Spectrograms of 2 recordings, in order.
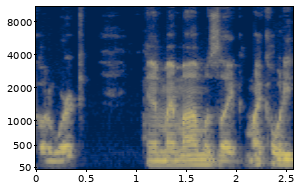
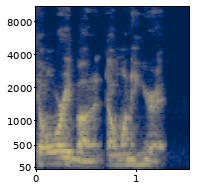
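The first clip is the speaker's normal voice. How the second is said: put-on fast, raised, dismissive brush-off. Retelling a parent's reply at the breakfast table: imitating dad raising his voice. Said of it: "he raised his voice".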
